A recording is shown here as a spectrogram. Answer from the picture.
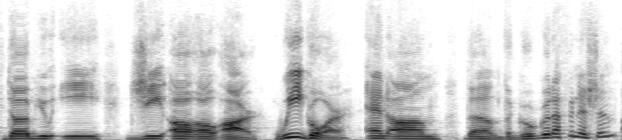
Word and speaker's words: Uyghur: Uyghur. That's how you say it. Uyghur. Yeah, like it's like you say it With a like W, water. yeah, like you pronounce it like Wegoor.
